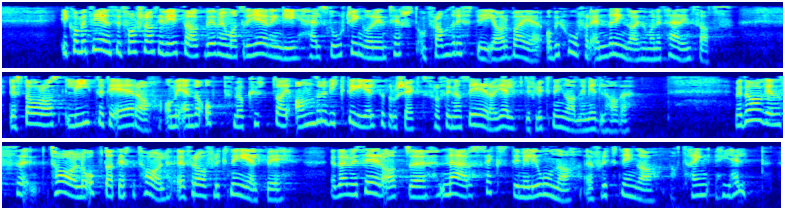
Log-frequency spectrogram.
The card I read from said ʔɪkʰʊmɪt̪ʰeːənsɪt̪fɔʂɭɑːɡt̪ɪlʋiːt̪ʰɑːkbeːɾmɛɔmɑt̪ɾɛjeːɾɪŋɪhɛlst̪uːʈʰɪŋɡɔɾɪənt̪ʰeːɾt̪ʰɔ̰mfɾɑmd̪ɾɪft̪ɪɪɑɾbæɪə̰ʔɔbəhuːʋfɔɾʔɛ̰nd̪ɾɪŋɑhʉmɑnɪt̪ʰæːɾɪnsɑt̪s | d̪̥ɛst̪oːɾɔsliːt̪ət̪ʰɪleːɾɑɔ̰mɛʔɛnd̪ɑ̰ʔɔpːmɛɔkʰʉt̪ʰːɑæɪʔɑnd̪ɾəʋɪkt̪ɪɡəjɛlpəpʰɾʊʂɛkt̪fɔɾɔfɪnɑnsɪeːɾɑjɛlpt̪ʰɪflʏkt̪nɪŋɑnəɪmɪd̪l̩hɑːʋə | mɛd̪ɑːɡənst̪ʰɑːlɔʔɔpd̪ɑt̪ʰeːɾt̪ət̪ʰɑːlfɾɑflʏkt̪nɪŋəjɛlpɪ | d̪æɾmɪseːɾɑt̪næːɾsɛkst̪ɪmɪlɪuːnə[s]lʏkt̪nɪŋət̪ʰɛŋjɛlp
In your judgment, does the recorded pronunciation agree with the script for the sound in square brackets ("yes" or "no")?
no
